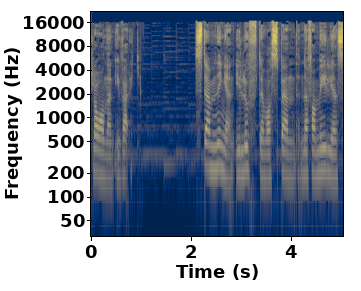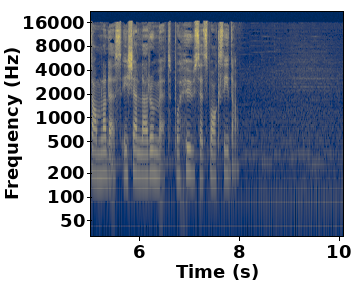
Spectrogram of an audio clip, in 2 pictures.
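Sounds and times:
speech: 0:00.0 - 0:01.0, 0:02.1 - 0:08.1
truck engine idling outside a house at night: 0:07.1 - 0:10.0.

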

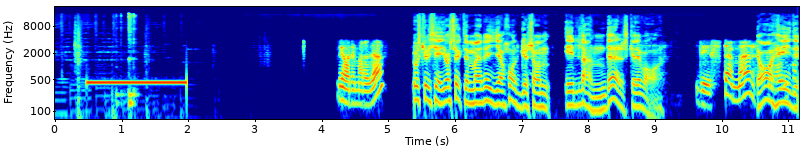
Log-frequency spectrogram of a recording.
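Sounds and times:
telephone ringing tone on an outgoing call: 0:00.5 - 0:02.0
speech: 0:04.3 - 0:11.1.

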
